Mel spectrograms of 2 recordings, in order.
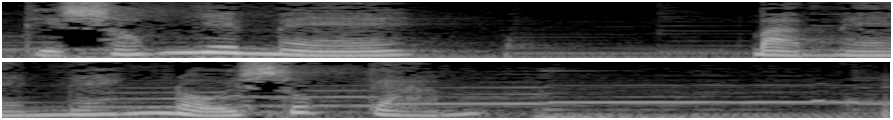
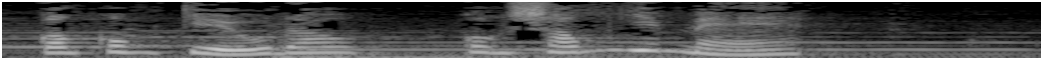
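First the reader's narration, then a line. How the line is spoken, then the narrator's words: Shouting. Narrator (Vietnamese): Tèo la lên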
